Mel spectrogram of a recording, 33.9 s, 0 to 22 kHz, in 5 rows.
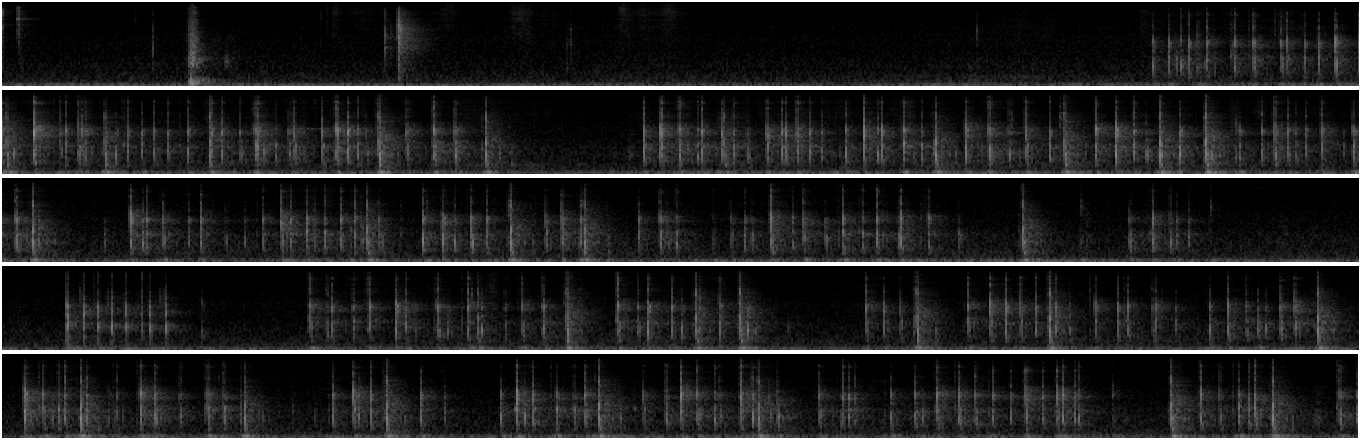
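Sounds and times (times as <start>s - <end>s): mechanical keyboard typing: 5.7s - 9.4s, 10.0s - 19.7s, 20.6s - 33.9s.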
